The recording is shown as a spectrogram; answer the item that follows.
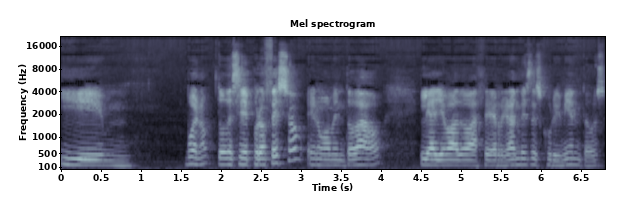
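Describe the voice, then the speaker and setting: Fairly low in pitch, a woman talks at a fairly slow pace with long, frequent pauses. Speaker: coach and live stream host. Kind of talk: live stream introduction. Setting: Instagram live video. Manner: soft-spoken; halting.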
